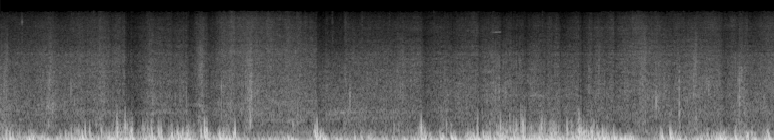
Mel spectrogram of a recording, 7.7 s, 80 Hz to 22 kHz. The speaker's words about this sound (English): It's chilly. It's supposed to get really warm though, like I said. +8 and raining on Christmas. Ridiculous. Bit of wind, don't say that much. You can probably hear that.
